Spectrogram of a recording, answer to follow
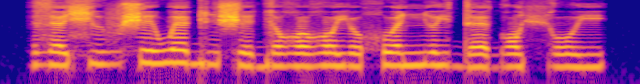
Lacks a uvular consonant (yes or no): no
